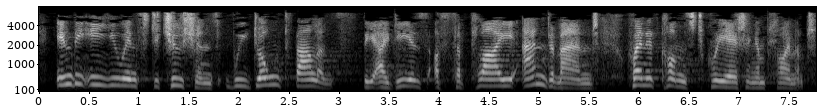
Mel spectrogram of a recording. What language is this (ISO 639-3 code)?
eng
